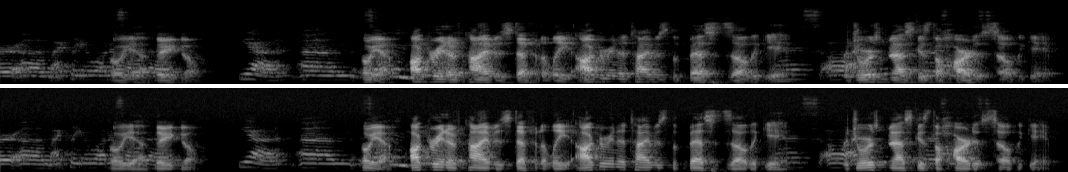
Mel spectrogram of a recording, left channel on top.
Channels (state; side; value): noise; right; hiss, 21 dB below the sound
